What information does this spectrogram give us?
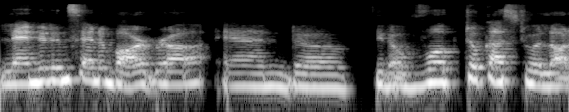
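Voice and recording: A woman speaks at a low pitch with ordinary pitch variation. Her slightly mellow tone carries vocal fry and a slightly husky edge.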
